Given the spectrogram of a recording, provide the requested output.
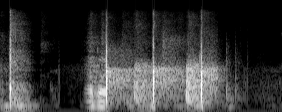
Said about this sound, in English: That's real talk. Clap that up, y'all.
